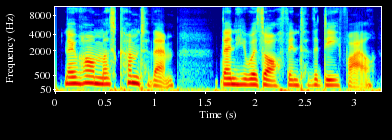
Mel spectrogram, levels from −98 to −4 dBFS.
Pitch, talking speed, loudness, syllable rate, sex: 180 Hz, 240 wpm, -18 LUFS, 6.3 syllables/s, female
